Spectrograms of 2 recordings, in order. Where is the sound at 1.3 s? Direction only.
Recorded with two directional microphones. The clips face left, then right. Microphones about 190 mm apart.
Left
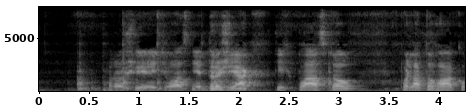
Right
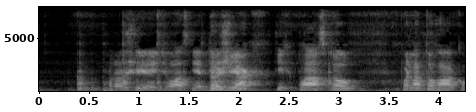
45° left (ahead or behind).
